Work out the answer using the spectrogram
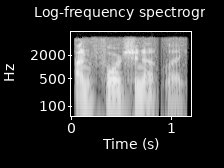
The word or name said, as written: unfortunately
